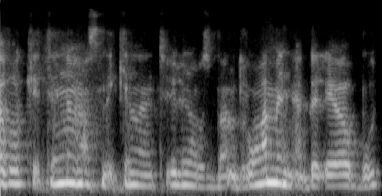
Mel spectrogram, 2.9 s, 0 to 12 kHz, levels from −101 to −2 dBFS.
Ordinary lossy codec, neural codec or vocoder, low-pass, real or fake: Opus, 32 kbps; codec, 16 kHz, 4 kbps, FunCodec, trained on LibriTTS, 50 frames a second; 7.2 kHz; fake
